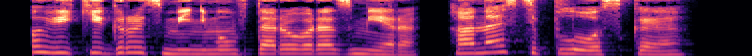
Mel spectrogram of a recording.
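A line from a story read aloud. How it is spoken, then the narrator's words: Laughing remark. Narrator (Russian): хохотнула ее близняшка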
